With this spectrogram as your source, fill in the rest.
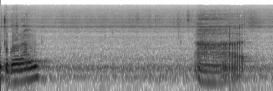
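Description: An older man speaks calmly in short bursts.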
